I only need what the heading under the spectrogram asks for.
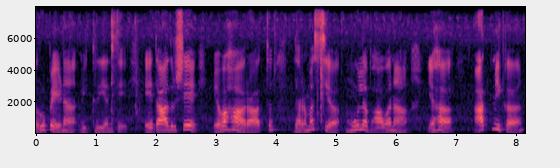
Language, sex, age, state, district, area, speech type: Sanskrit, female, 45-60, Karnataka, Dharwad, urban, spontaneous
